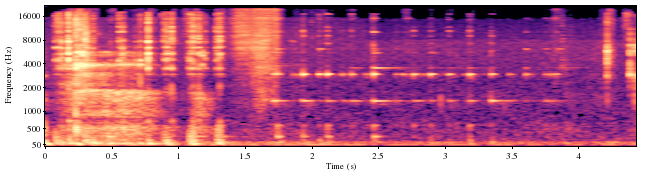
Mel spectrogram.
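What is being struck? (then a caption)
Wine glass. A small glass of white wine is clinked and tapped, producing bright, high glassy chinks with faint ringing tones around 1.3 and 3 kHz. The clinks come in an irregular run, with a louder burst at the start and sharper ticks near the end.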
